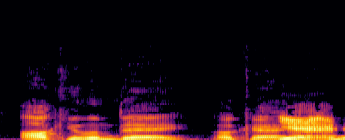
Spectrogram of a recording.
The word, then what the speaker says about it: Oculum Dei: How do I pronounce the band name? Oculum Dei. Oculum Dei.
